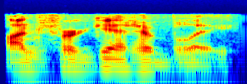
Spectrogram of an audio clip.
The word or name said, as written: unforgettably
